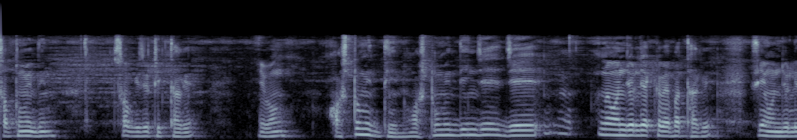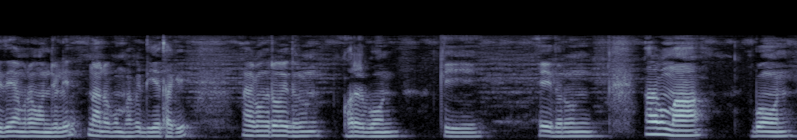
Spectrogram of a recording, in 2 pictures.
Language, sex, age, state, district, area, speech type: Bengali, male, 45-60, West Bengal, Nadia, rural, spontaneous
